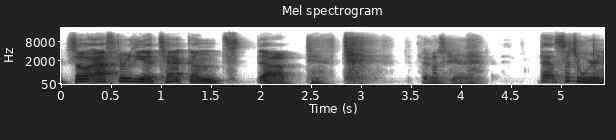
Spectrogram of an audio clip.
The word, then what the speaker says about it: Themyscira: You just butchered it on purpose now. You were saying it properly earlier. Was I? Themyscira. Themyscira.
